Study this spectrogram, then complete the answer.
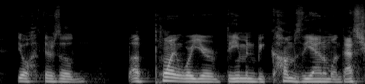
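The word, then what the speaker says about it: dæmon: It's daemon, but they pronounce it demon because it's European.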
